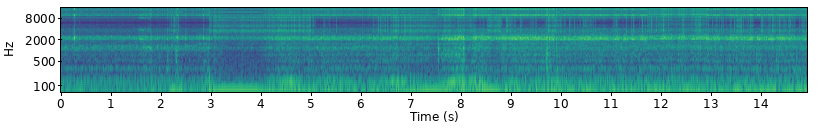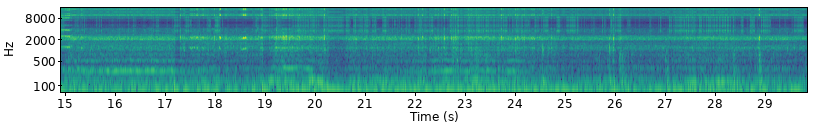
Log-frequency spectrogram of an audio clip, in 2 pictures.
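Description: Caterham Seven's engine running at low speed, heard from the open cockpit with heavy wind rumble on the microphone; it gets louder about three seconds in as the car pulls away.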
